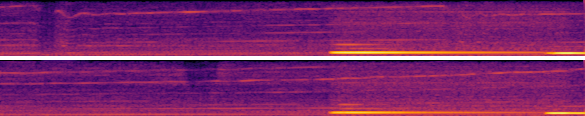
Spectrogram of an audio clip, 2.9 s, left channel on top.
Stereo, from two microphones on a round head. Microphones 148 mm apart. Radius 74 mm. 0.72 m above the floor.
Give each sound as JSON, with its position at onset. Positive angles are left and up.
{"t": 1.6, "sound": "a chime", "side_deg": -15, "distance_m": 1.7}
